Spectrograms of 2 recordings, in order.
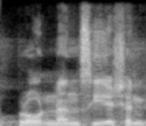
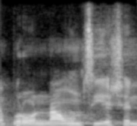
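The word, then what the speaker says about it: pronunciation: इसमें कयास नहीं चलता जैसे प्रोनाउन है प्रोनाउन है लेकिन जब इसको प्रोनसिएशन कहेंगे ना प्रोनाउंसिएशन नहीं कहते तो मैं अपनी तरफ से इ्तहाद करके प्रोनाउन से प्रोनाउंसिएशन बनाता था मुझे किसी ने बताया यह प्रोनाउंसिएशन जब होगा तो प्रोनंसिएशन होता है नाउन नहीं तो लुगत में कयास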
